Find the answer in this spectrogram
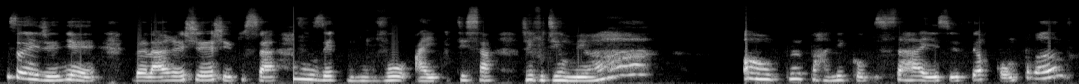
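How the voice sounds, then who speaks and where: A woman vlogger who laughs often and acts out the phrases she explains in a casual, lively way. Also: mid-range voice, unhurried, slightly rough. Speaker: YouTuber explaining local slang.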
